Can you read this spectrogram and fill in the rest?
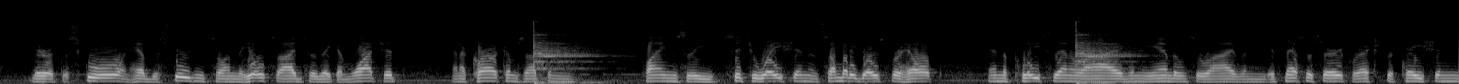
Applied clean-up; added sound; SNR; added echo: none; Thump, thud; 13 dB; none.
